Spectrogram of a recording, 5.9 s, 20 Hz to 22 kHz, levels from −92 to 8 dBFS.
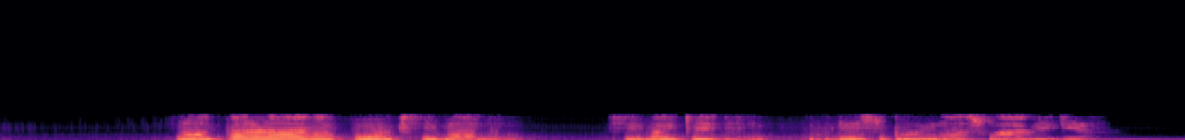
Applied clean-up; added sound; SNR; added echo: neural separator model SepFormer DNS4.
